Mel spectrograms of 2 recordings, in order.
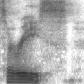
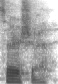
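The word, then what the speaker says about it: Saoirse: star whose name looks like it should be pronounced cerise and it's actually pronounced sercia yeah irish it's a fun language and the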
